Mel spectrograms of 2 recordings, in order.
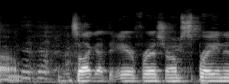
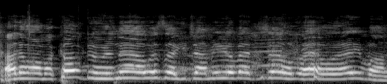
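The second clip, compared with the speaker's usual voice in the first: mock dealer voice; 8 semitones higher than usual. Mock dealer phone talk.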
